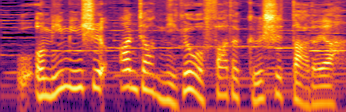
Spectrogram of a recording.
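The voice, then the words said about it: Quiet, timid, hesitant speech. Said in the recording (Chinese): “实习生有点不知所措的低着头，小声的说道”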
